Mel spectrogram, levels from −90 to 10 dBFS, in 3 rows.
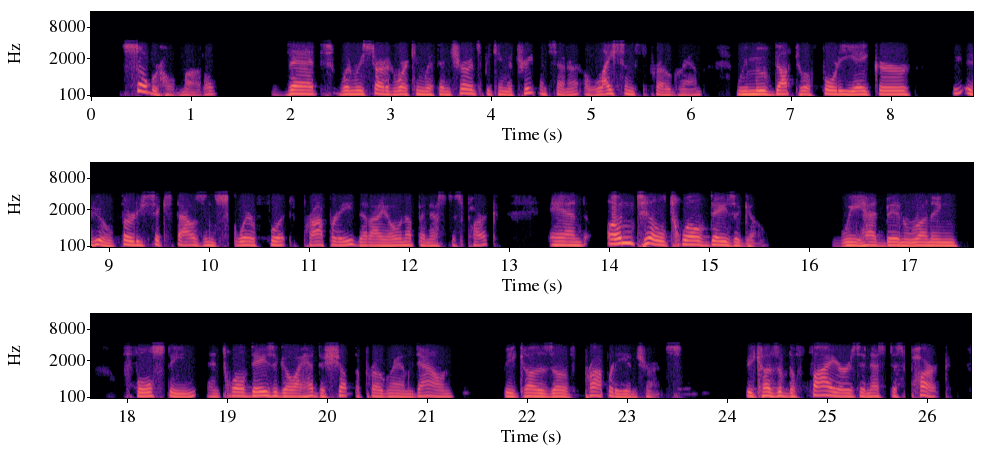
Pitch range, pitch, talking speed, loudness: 130-155 Hz, 145 Hz, 155 wpm, -27 LUFS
